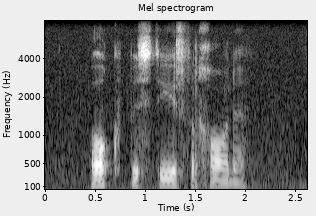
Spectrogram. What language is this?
Afrikaans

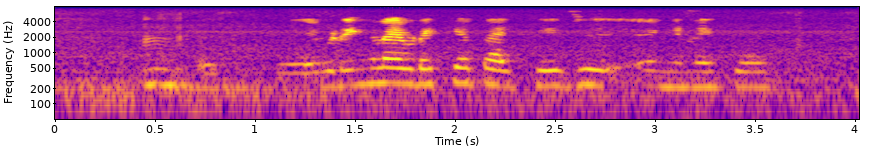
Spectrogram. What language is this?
Malayalam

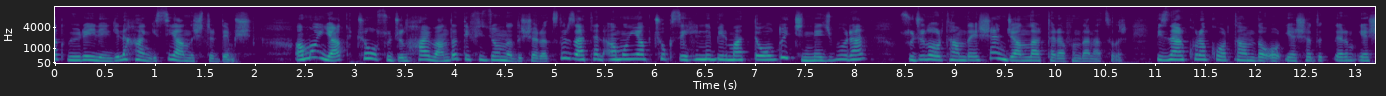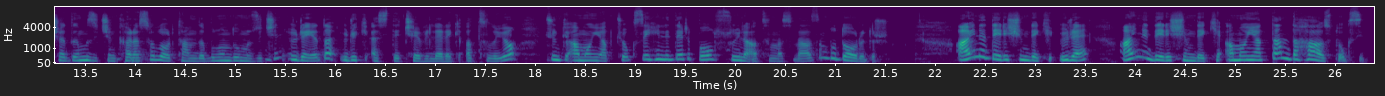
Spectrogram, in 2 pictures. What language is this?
Turkish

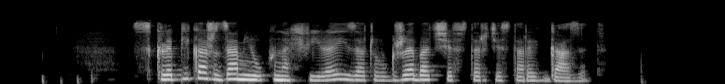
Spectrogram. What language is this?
Polish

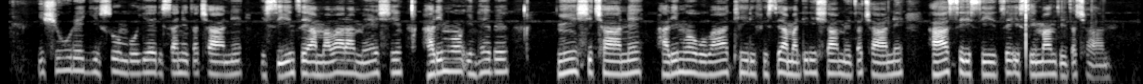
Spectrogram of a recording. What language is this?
Rundi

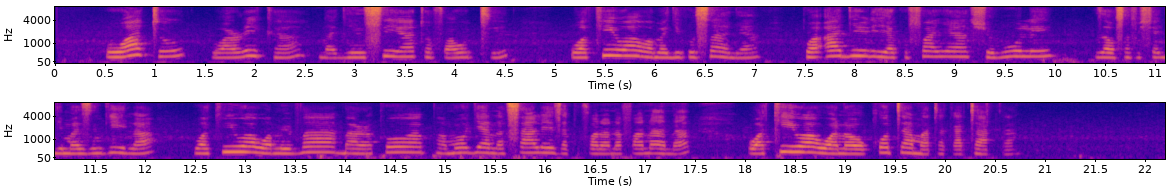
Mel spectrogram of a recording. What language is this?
Swahili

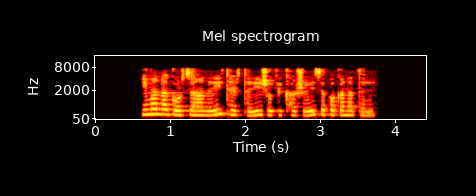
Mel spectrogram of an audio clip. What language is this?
Armenian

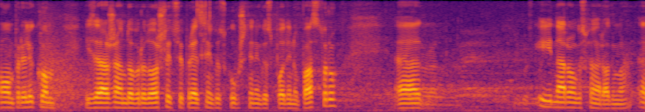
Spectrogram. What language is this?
Serbian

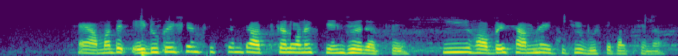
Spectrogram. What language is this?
Bangla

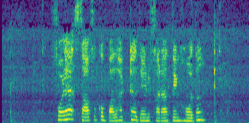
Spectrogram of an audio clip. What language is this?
Divehi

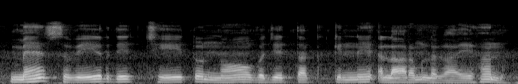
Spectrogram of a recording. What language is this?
Punjabi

